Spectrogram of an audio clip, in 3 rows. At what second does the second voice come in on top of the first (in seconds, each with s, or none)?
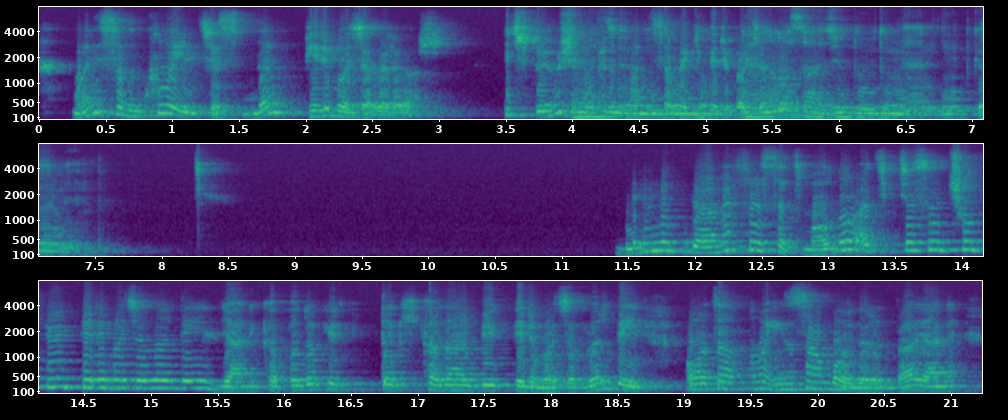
4.0 s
